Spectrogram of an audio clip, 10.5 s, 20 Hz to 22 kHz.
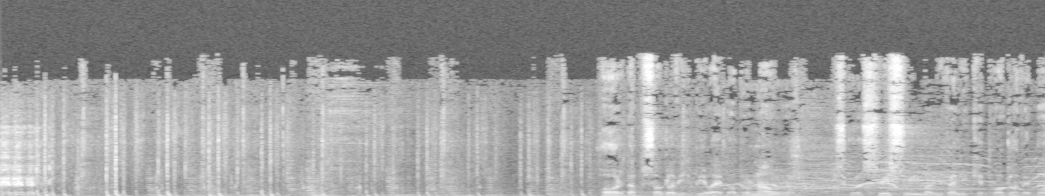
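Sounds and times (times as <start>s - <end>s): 
donkey hooves clip-clopping: 0.0s - 7.3s
speech: 6.0s - 10.4s.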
